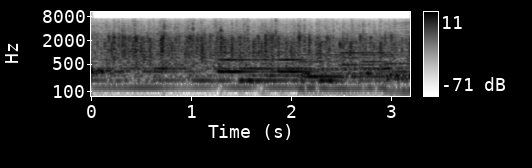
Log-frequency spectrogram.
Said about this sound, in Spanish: Ay, pero un aplauso que usted está aquí.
